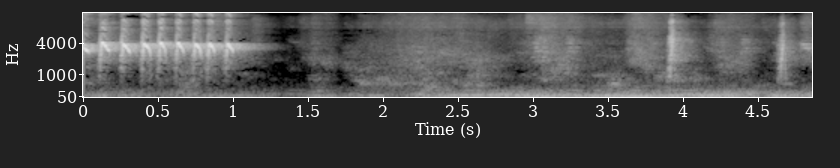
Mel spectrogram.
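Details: Grey-cheeked bulbul trilling: a fast run of about eight bright repeated notes lasting one second, followed by faint background noise and scattered soft clicks.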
